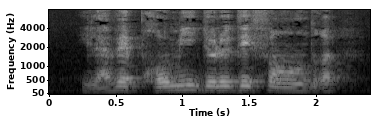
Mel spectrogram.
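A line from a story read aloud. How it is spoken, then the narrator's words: Murmured. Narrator (French): murmura-t-il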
